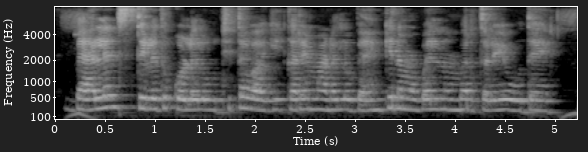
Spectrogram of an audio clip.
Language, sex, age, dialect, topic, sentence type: Kannada, female, 25-30, Mysore Kannada, banking, question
